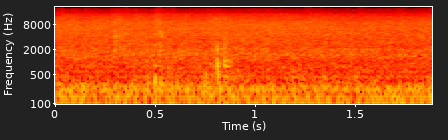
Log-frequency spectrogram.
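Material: Nothing is struck.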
